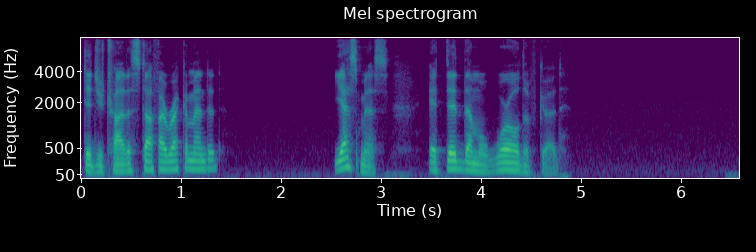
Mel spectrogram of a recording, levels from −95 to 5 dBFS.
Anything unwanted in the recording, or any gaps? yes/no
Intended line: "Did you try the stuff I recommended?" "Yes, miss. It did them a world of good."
no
